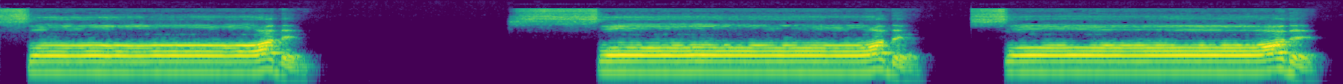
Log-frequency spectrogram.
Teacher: আমি শেষেরটা মানে একটু বাড়ি দিচ্ছি আর কি যেটাকে কলকলা বলে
